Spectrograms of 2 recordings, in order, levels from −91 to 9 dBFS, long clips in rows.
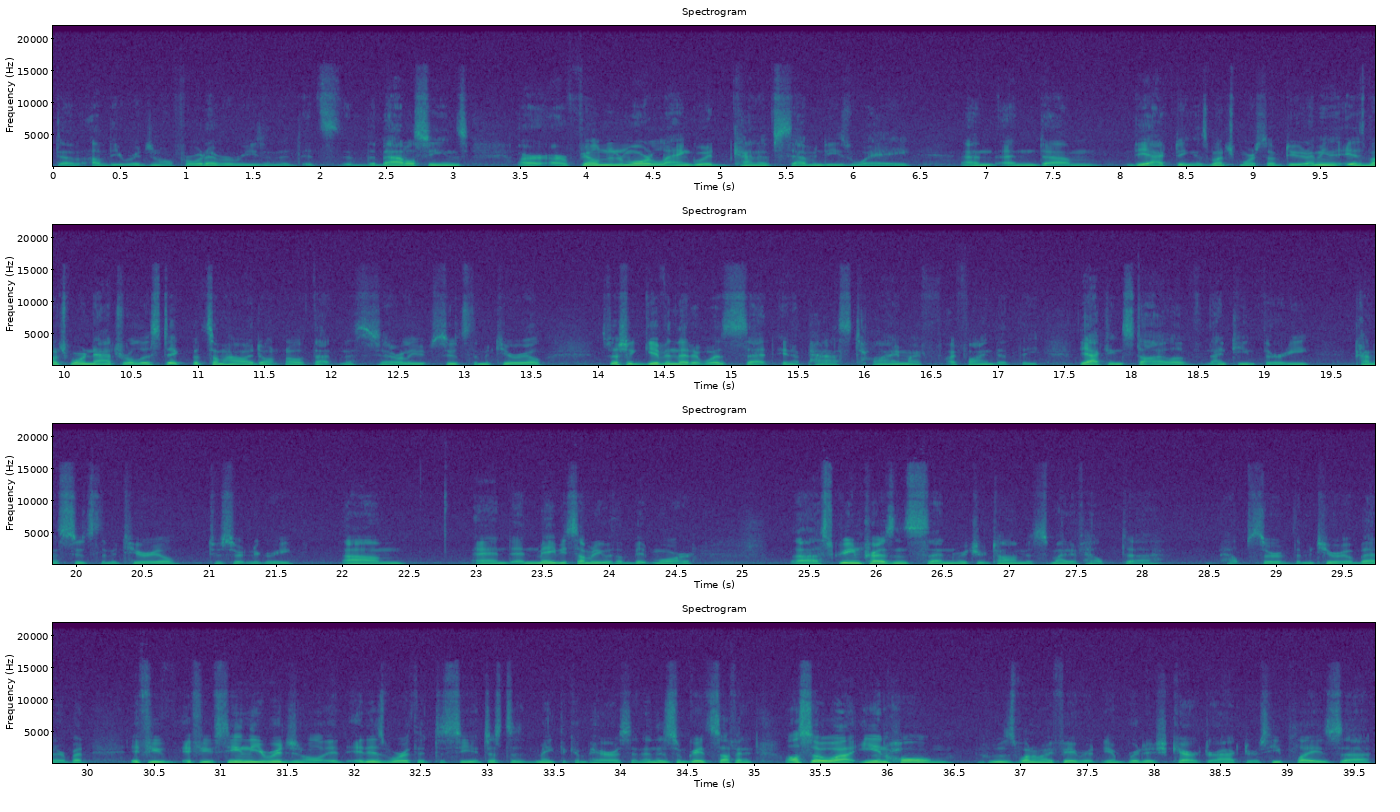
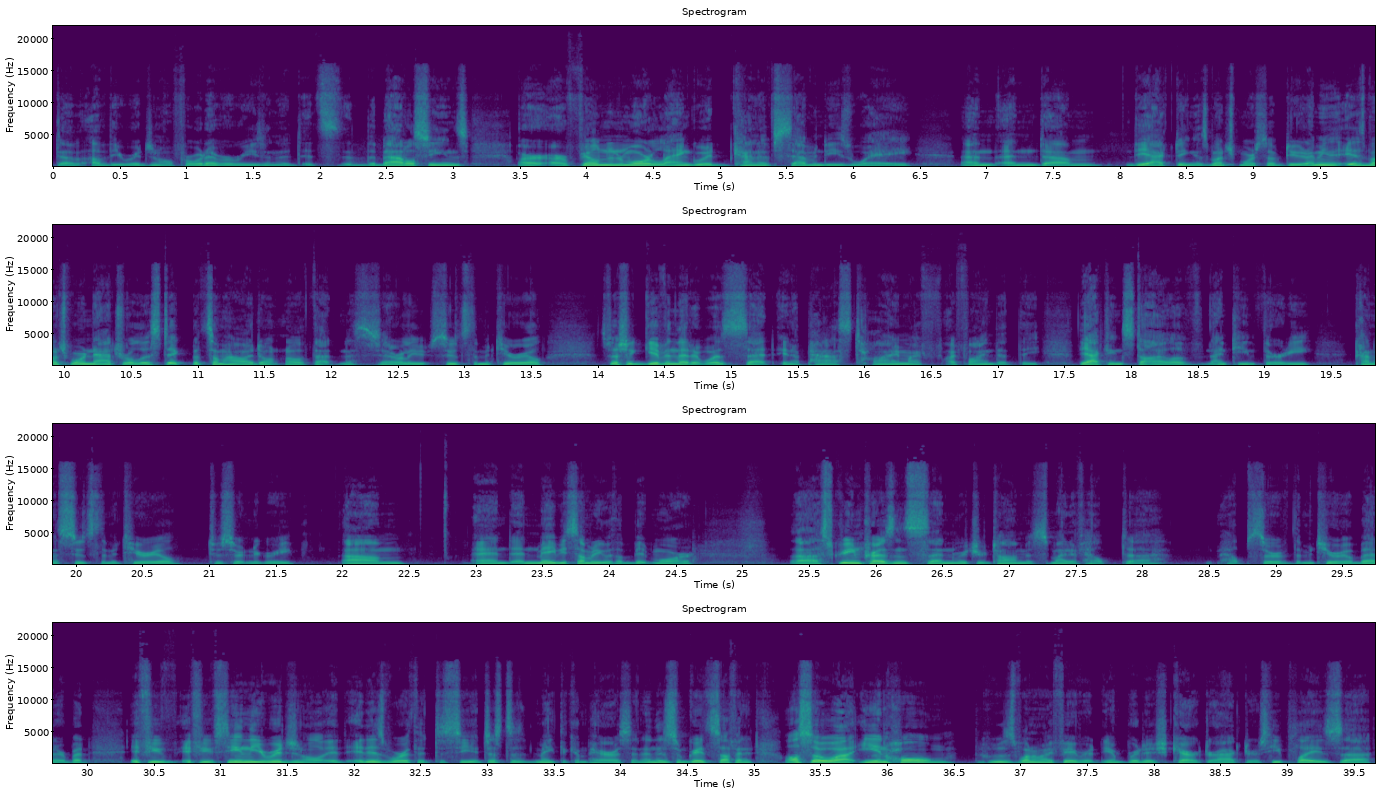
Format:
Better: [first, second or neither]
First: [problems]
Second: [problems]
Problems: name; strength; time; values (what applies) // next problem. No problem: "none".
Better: second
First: hiss; faint; throughout; 25 dB below the speech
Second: none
